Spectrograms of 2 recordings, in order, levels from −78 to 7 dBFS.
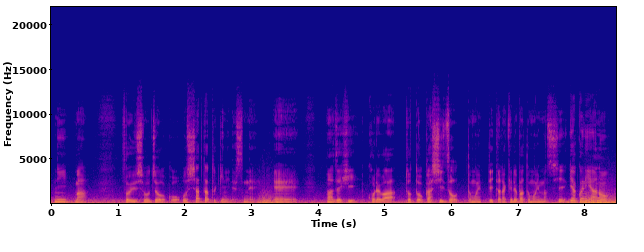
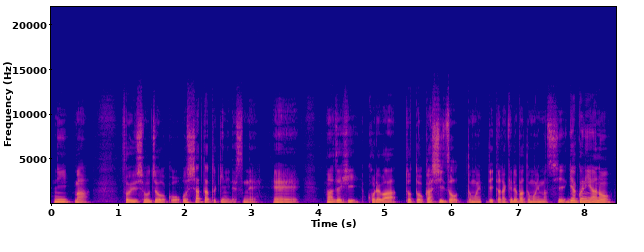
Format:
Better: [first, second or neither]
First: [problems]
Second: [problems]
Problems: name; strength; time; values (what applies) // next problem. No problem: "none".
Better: second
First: wind noise on the microphone; occasional gusts; 15 dB below the speech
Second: none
